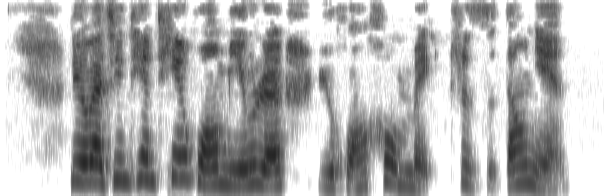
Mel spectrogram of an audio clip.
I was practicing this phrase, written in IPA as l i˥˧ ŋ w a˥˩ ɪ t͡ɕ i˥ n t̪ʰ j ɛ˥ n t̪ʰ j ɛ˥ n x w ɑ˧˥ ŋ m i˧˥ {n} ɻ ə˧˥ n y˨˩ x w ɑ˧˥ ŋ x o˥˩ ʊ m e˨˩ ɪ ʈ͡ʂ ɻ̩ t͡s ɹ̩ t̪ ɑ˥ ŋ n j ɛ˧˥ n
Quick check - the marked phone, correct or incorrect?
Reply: incorrect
